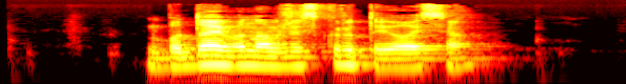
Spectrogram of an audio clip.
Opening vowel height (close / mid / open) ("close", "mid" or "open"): mid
